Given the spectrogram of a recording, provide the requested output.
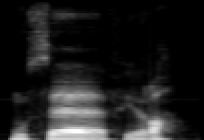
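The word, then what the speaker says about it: مسافرة: Maintenant, on a le nom musafiratun. Musafiratun ou musafira.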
